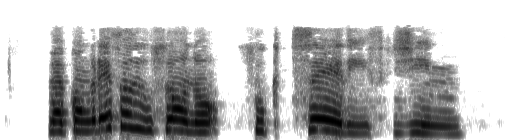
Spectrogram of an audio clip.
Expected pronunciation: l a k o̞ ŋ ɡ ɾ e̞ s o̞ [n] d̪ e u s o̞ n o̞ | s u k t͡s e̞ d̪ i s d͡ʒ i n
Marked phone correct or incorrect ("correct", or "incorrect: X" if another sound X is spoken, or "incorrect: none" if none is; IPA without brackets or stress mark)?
incorrect: none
